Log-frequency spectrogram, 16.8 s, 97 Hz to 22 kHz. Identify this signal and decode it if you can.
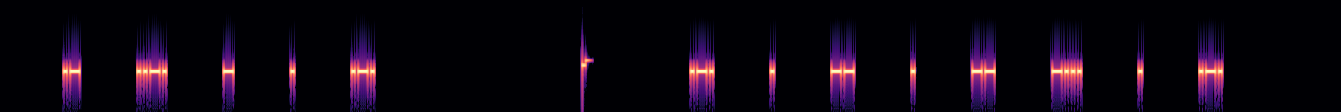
Morse code, heard as a keyed tone, about 30 wpm, spaced as for 10 wpm, 700 Hz. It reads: AFTER REMEMBER
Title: 6x Character Spacing - Top 500 Words - 30wpm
